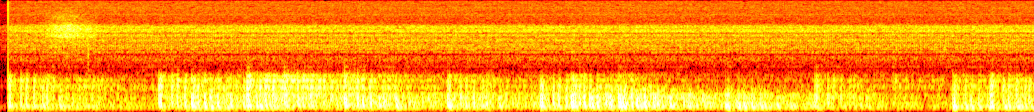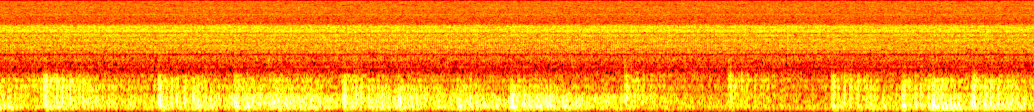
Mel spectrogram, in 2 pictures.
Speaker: Now that sounds like it's somebody's moving the reverb tank, but that tank is up on the wall isolated. That's normally a faulty reverb driver valve itself that causes that.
